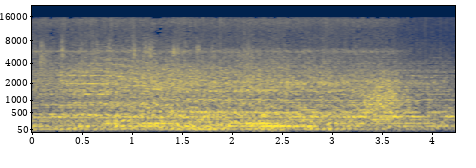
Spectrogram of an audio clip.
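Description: Freight train boxcar rumbling past at speed. The noise swells towards the middle and eases off near the end.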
